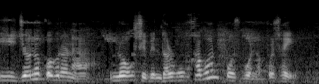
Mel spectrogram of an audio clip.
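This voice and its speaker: A woman talks in a medium pitch. Noticeable background noise can be heard. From Spain, Cuenca province. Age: 60s. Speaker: retired artisan soap maker. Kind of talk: interview.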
